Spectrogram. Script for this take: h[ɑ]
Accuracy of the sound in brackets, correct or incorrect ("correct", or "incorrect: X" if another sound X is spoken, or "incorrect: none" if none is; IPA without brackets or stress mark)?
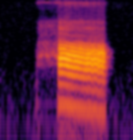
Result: correct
